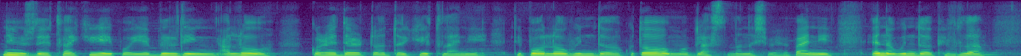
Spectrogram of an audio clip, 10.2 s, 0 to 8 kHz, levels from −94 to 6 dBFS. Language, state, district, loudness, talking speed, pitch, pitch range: Sumi, Nagaland, Kohima, -17 LUFS, 140 wpm, 190 Hz, 175-200 Hz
